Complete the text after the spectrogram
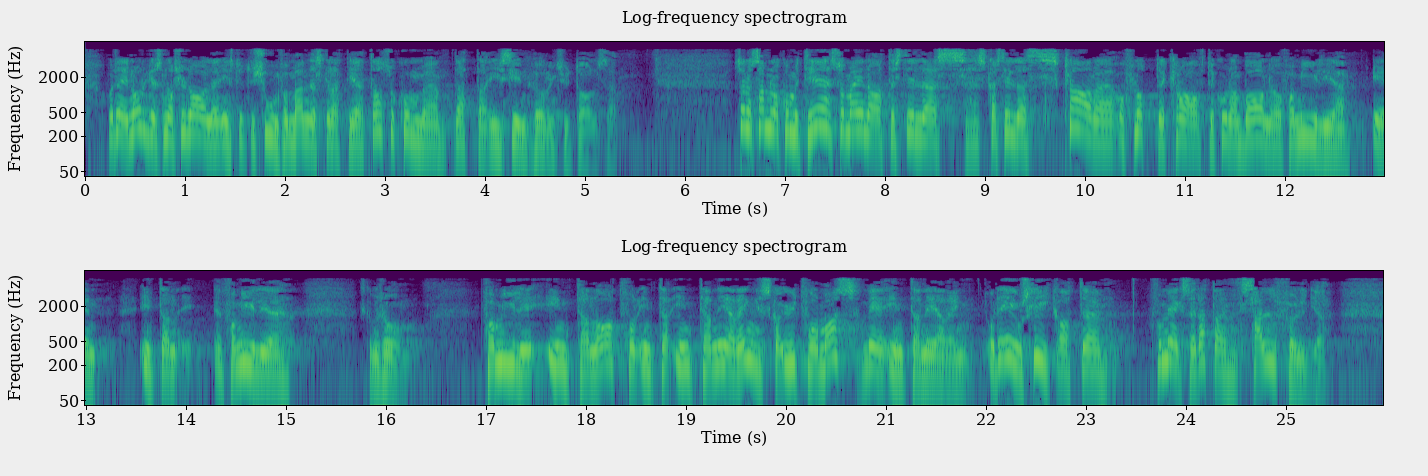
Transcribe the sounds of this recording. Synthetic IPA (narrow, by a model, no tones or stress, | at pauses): ɔd̪ɛæɾnɔɾɡəsnɑʂʊnɑːləɪnst̪ɪt̪ʉʂuːnfɔɾmɛnːəskəɾɛt̪ːɪheːt̪əɾsɔkʰɔmːəd̪ɛt̪ːəɪsɪnhøːɾɪŋsʉːt̪ʰɑ̰ːl̩sə̰ | sɔɛnsɑmlɑkʊmɪt̪ʰeːsɔmːæɪnəɾɑt̪̚d̪ɛst̪ɪlːəskɑst̪ɪlːəskʰlɑːɾəɔflɔt̪ːəkʰɾɑːʋt̪ʰɪlkʰʊɖɑnbɑːɳəɔfɑmiːlɪəɛn | ɪnt̪ənfɑmiːlɪə | skɑmɛnʂoː | fɑmiːlɪəɪnt̪ʰænɑːt̪fɔɾɪnt̪əɾʔɪnt̪ʰæneːɾɪŋskɑʉːt̪fɔɾmɑsmɛɪnt̪əɳeːɾɪŋɔd̪ɛæɾjʊʂliːkʰɑt̪fɔɾmeːɡsɔɛæɾd̪ɛt̪ːɑnsɛlfœlɡə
